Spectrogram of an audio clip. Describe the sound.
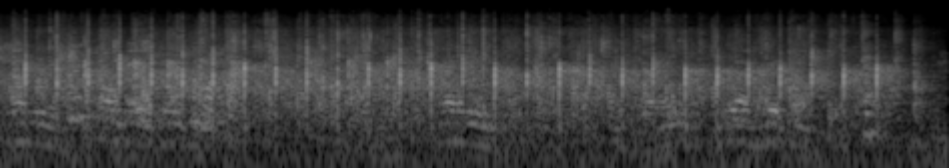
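A church audience applauds a visiting evangelist at a morning service, a steady, dense clapping that carries on through the whole stretch, with voices calling out over it.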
